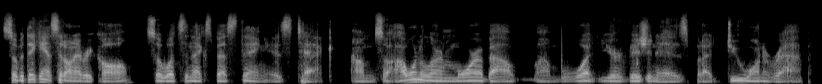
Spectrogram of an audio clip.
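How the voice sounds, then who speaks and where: A man with an extremely deep voice, recorded close and dry. He hosts a podcast, chatting casually as he sums up points and addresses guest and listeners. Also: moderate pace, hardly any pauses, dry recording. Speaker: podcast host.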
